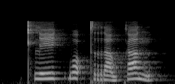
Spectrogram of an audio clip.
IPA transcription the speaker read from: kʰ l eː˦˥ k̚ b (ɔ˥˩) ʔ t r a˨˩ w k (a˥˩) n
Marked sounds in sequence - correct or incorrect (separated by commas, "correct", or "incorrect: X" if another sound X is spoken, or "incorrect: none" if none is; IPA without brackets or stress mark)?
correct, correct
